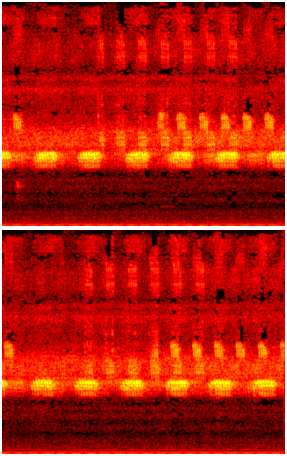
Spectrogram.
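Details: Crickets and other insects singing together in deepening autumn: high, shrill chirping pulses repeated about twice a second over a steady ringing trill, with a constant low hum beneath.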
